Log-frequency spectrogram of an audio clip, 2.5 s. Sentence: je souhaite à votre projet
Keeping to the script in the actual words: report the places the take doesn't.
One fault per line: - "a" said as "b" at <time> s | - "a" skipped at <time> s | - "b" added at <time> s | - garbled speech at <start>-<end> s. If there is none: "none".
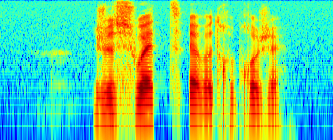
none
